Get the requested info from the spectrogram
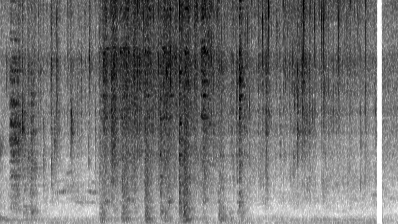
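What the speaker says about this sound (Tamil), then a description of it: "அந்த உளுந்த பருப்பையும் நம்ம இதில் போட்டு நல்லா கோல்டு கலராக வறுத்துக்குருவோம்" Urad dal is dry-roasted in a pan to make a chutney. Close stirring and scraping make a steady gritty rattle at moderate level, ending in a brief dropout.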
